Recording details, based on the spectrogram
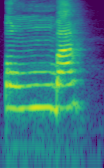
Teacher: Então, é uma nasalização de vogal, mas fonologicamente a gente representa isso com uma nasal nessa posição.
